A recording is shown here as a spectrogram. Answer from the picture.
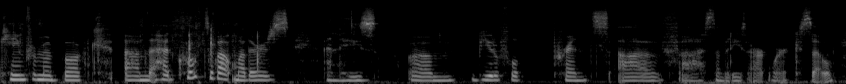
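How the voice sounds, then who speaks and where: At a fairly slow pace, a woman sounds somewhat breathy, with ordinary pitch variation. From Saudi Arabia. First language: Arabic (at one time). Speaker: crafter selling handmade journal kits. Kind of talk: casual product show-and-tell. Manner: hesitant, many fillers; enthusiastic.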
